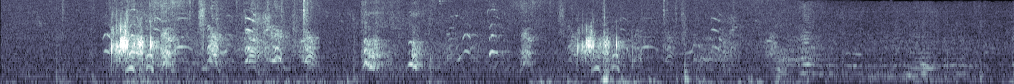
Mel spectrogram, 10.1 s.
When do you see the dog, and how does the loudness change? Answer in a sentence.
The dog can be heard from 1.0 to 8.4 s, getting quieter.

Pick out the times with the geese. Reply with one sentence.
The geese can be heard from 1.1 to 3.0 s and from 5.8 to 7.8 s.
